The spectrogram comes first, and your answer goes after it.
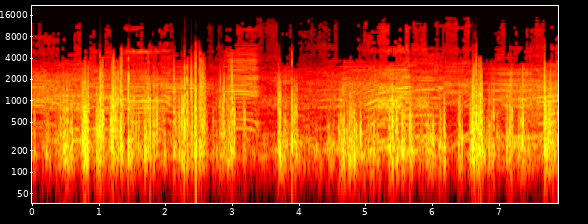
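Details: Simmental heifers lowing: a few brief moos, one rising near the middle, are broken up by sharp clanks and banging, with a low rumble underneath.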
